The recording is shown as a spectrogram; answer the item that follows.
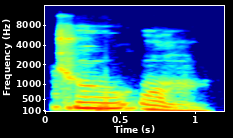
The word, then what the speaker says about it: tuum: It should be tuum.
